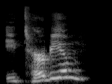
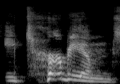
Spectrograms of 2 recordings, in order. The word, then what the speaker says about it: Ytterbium: Ytterbium, along with related materials.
